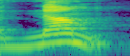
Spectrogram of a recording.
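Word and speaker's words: numb: नम, B silent.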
